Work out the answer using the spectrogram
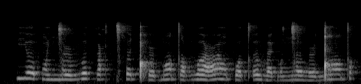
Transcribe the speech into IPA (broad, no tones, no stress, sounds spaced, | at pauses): j ə f ɔ̃ j ŋ͡ǀ ə˞ v ə k ə ħ ǀʰ ə ǃʰ ə˞ b ɔ̃ tˤ ʌ v ʌ ʕ ɔ̃ f ɔ tʼ ə v æ ɡ ɔ ŋ͡ǀ ə ɦ ə˞ ŋ͡ǃ ɔ̃ tˤ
